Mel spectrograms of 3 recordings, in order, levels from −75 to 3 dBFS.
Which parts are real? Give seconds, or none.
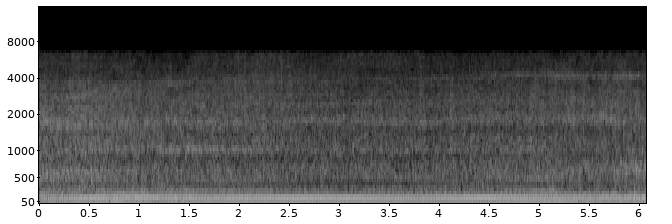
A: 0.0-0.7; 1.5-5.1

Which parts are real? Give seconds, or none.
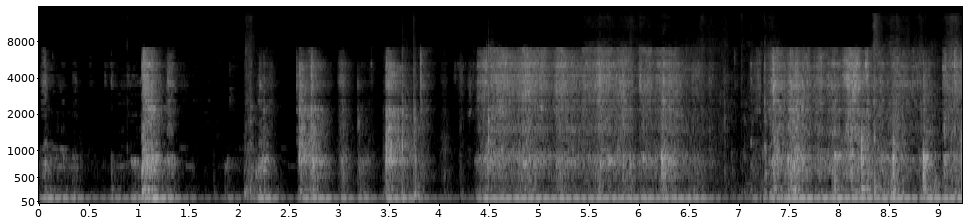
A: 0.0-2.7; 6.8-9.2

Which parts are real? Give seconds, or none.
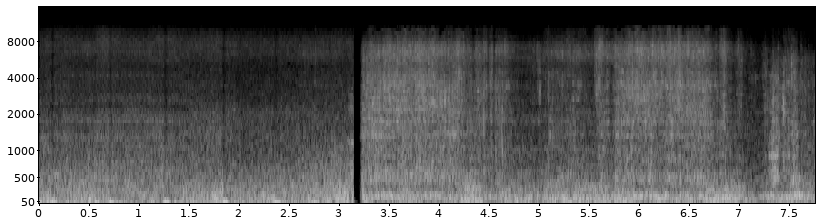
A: 1.5-4.4; 5.3-7.8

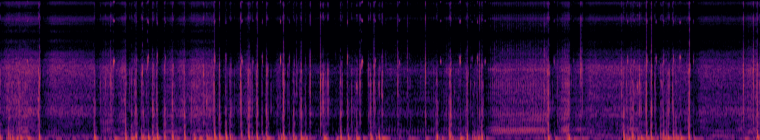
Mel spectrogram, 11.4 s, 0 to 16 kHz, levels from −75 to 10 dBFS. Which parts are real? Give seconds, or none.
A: 0.0-11.4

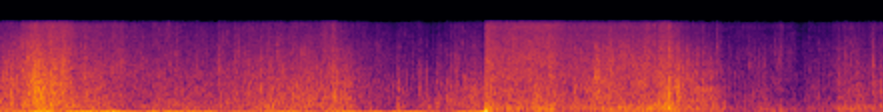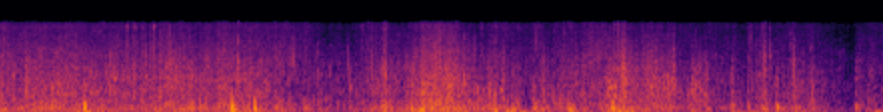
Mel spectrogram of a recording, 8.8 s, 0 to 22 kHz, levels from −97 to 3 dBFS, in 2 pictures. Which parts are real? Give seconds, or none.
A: 0.0-8.8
